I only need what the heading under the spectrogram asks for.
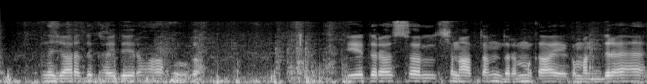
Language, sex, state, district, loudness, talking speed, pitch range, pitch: Hindi, male, Punjab, Fazilka, -17 LUFS, 120 wpm, 135-145 Hz, 140 Hz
